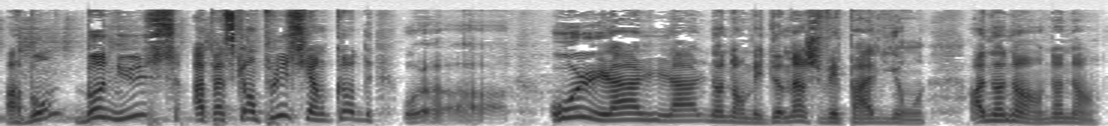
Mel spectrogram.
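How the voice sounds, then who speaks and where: A hoarse man in a casual vlog, talking to his viewers and muttering exclamations to himself as he browses through his purchases. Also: sits high, very animated, moderate pace, hardly any pauses, soft background music. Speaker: vlogger showing his purchases.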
